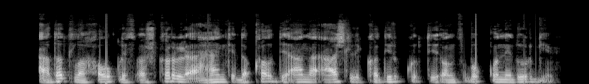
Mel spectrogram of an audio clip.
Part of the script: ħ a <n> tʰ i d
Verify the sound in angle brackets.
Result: correct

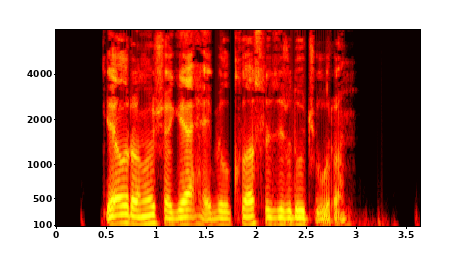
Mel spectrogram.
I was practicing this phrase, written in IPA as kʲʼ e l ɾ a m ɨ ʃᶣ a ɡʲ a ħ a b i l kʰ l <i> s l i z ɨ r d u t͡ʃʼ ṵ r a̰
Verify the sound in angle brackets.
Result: incorrect: a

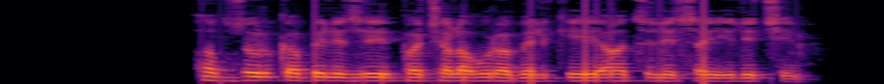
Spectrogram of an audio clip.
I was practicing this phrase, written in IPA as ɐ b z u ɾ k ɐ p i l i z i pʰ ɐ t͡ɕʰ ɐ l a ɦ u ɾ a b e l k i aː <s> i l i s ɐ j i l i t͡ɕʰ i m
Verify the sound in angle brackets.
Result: incorrect: t͡s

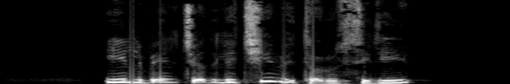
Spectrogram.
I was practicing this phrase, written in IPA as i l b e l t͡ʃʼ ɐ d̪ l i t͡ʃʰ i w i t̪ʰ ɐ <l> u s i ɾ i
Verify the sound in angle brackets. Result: incorrect: ɾ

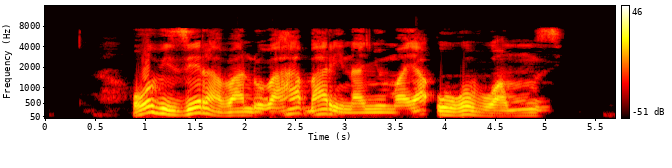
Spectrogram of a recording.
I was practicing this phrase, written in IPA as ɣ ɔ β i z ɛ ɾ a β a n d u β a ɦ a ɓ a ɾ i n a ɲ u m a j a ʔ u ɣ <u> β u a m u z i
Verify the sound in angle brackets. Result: incorrect: ɔ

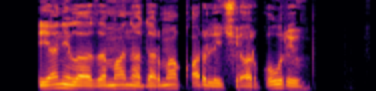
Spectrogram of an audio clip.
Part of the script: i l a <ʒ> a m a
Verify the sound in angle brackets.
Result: incorrect: z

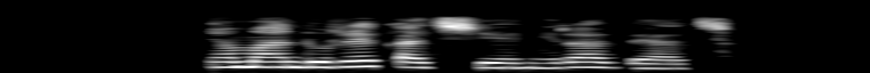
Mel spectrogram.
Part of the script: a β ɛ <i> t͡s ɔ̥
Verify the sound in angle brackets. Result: incorrect: a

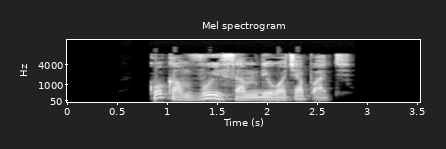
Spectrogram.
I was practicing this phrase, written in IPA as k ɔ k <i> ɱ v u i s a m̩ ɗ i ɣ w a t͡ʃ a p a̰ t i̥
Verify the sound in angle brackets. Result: incorrect: a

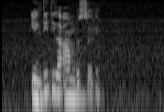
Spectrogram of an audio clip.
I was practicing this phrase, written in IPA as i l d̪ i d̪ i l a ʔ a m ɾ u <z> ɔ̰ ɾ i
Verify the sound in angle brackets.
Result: incorrect: s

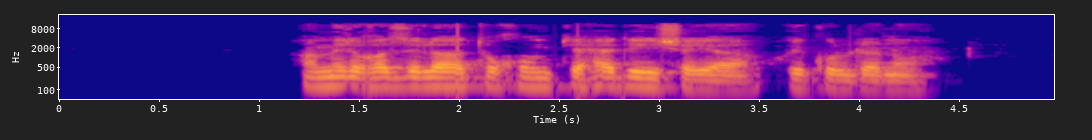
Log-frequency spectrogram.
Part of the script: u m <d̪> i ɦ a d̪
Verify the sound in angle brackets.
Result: incorrect: t̪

